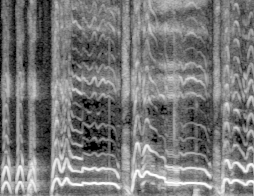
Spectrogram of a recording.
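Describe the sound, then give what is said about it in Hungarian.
A person imitates a howling dog: three quick yips, then long, loud, wavering howls that rise and fall in pitch, with no other talk. “Na jól van, egy vonyító kutya a végén.”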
